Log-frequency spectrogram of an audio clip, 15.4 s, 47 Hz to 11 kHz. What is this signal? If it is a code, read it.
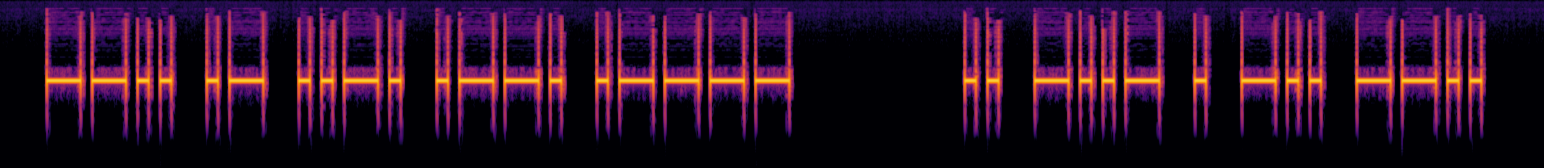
Morse code, heard as a keyed tone, about 10 wpm, 800 Hz. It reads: ZAFP1 IXEDZ
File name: LEZIONI / 7 GF9Z / 7 GF9Z 10wpm 2611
